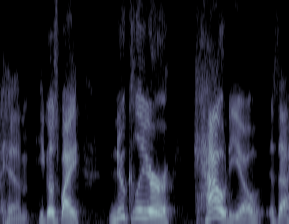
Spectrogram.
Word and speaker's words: Caudillo: He goes by Nuclear Caudillo. Is that how you pronounce it? Perfect. Okay. More emphasis on the "iyo" on the last part. Cowdeo.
